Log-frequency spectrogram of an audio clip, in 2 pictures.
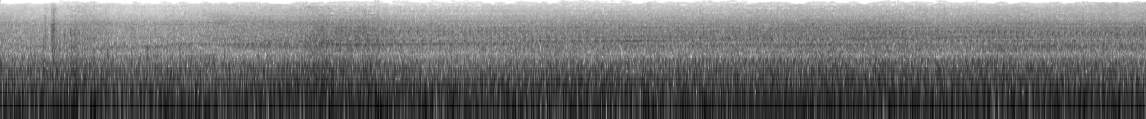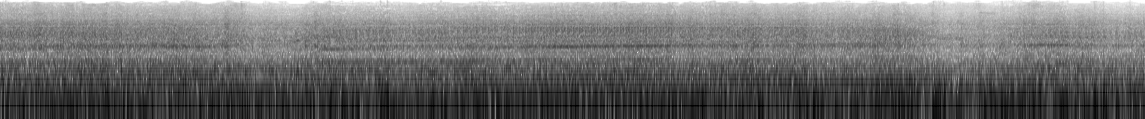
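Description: A motorcycle engine hums steadily and shifts pitch as it rides along.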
